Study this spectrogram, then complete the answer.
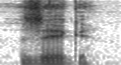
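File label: "zig", US English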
